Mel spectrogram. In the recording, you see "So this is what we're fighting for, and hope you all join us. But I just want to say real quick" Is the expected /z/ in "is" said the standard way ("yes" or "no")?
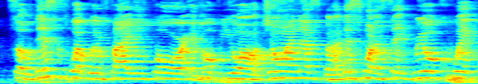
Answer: yes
